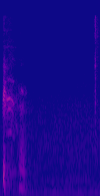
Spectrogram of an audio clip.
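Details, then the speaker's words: A single short, harsh cough with a brief follow-up burst from an adult non-smoker with a lingering cough after illness, speaking on a livestream; then quiet room noise and a faint click. "Sorry with all my coughing, and even though I'm not really sick anymore, but I'm still coughing. I sound like a smoker. I'm not a smoker though."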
